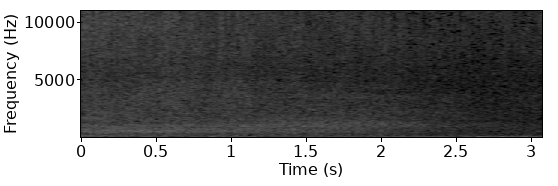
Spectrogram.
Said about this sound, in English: These waves were recorded at Deal, in the sunshine, on May the 13th, 2021.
